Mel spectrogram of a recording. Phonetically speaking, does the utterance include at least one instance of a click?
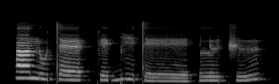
no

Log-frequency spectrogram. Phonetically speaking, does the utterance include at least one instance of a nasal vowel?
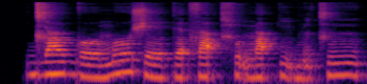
yes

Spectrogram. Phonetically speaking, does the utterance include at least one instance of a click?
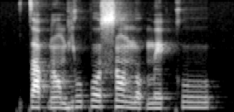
no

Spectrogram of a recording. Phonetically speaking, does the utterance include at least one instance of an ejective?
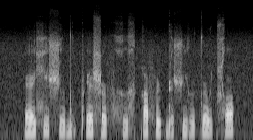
yes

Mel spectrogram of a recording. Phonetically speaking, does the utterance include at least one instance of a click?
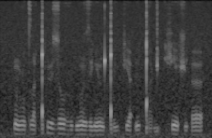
yes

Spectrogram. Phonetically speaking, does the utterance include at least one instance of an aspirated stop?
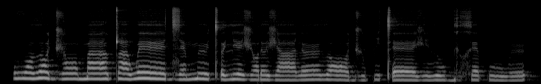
no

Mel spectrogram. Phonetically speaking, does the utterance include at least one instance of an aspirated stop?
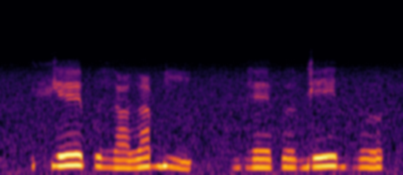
no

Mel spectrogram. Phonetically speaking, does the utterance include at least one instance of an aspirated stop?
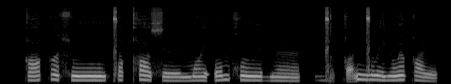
yes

